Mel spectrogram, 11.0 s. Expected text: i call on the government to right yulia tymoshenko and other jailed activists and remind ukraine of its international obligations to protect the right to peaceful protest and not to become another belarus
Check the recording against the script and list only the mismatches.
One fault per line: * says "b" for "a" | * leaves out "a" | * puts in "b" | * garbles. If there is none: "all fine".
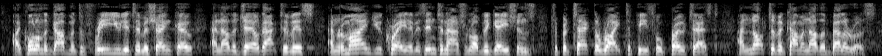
* says "free" for "right"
